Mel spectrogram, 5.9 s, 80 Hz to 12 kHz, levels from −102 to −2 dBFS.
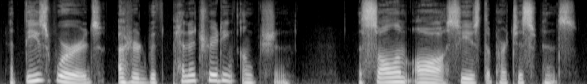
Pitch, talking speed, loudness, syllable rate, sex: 175 Hz, 135 wpm, -22 LUFS, 5.3 syllables/s, female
